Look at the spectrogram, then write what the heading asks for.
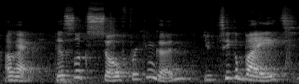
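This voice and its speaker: A woman's voice: medium pitch, sing-song, moderate pace, fairly bright tone, a little hiss or hum. A woman talking casually to viewers as a food vlogger, in a chatty, informal and emphatic way. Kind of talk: casual vlog narration to viewers. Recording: roomy echo with music underneath. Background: background music.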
